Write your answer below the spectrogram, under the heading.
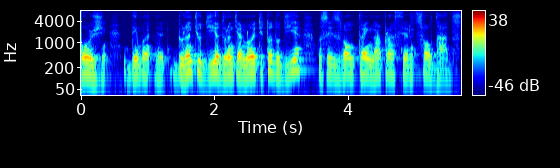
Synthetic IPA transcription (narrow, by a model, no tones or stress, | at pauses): oʒɪ | d̪ɪmɐɛd̪uɾɐ̃nt̪ɪʊd̪iɐd̪uɾɐ̃nt̪ɪɐnojt̪ɪt̪od̪ʊːd̪iɐvosezvɐ̃w̃t̪ɾejnaɾpɾɐseɾsowd̪a̰d̪ʊs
